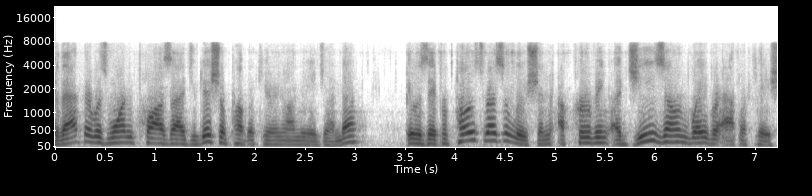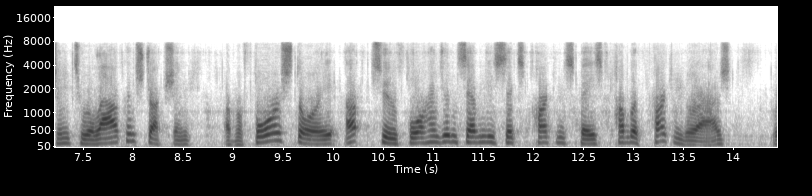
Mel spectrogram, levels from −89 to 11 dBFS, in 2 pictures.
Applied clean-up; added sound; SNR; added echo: neural separator model SepFormer DNS4.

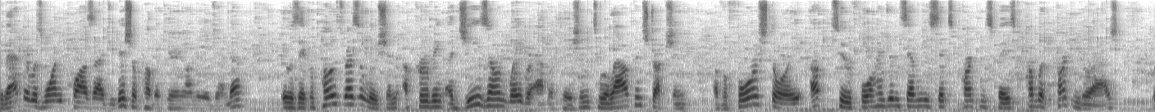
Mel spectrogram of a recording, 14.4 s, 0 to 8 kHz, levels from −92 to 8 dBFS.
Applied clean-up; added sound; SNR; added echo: classical method log-MMSE.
